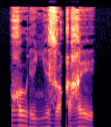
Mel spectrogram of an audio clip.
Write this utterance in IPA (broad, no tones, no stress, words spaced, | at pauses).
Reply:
ʁu ɾɪ ʎɪ zuqɪ ʁe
